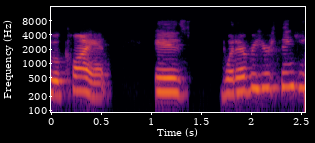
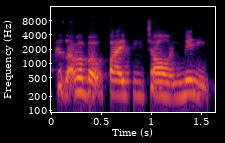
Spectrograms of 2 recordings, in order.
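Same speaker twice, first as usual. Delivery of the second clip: ordinary talk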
